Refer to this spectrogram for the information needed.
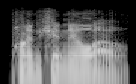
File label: "Punchinello", American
